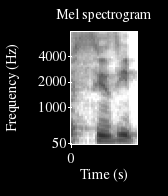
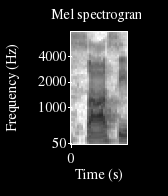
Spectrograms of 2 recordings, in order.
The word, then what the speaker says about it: Sosie: You like clearly had never heard it out loud, and it's spelt like Susie one five XL plus dot com. She she oh, spells it really like celebrity baby name. And you were like trying to pronounce it, and one of the ways you pronounced it was saucy bacon.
